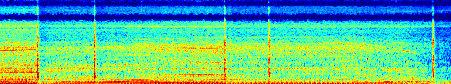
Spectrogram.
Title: GM MOTOR LIFTER POP SOUND ? What is this sound ?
